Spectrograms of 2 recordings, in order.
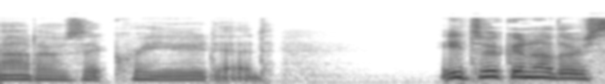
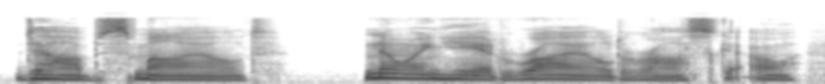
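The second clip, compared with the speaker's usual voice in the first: usual speaking voice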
